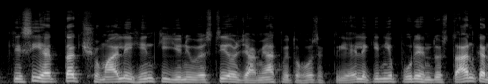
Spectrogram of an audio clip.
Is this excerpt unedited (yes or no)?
yes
